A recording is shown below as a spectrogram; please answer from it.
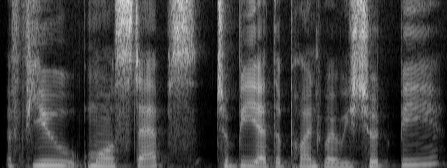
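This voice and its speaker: Mellow, hesitant young woman co-host. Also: mid-range voice, unhurried. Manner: hesitant, restarts words, many fillers. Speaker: student podcast co-host. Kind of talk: casual discussion.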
